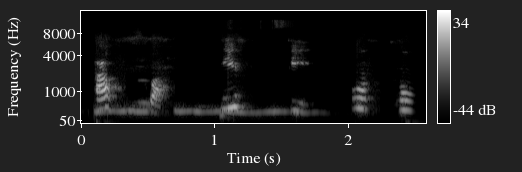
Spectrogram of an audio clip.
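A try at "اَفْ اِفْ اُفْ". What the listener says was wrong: Ufu. Sepertinya Ibu kurang mengalir itu. Hembusan hamsnya itu. Afa, ifi, ufu. Siapa tahu hamsnya sudah keluar, tapi ini karena kendala jaringan, akhirnya dia tidak terdengar sama saya.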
